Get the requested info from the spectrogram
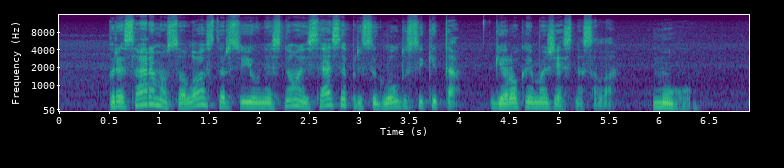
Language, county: Lithuanian, Klaipėda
